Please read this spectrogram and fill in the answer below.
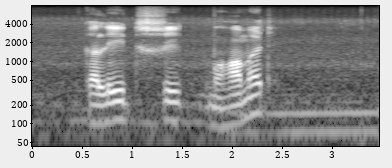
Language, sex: English, male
